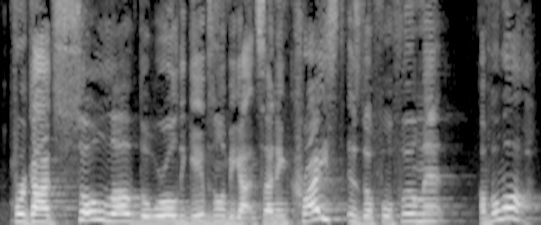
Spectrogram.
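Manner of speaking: ordinary delivery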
